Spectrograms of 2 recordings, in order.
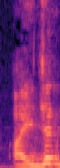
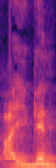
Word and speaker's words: Eigen: आइजन कहिए चाहे आइगेन कहिए, दोनों उच्चारण चलता है। कुछ लोग आइगेन पढ़ते हैं, कुछ लोग आइजन पढ़ते हैं। जर्मन वर्ड है ये, मैं आपको बता सकता हूं।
